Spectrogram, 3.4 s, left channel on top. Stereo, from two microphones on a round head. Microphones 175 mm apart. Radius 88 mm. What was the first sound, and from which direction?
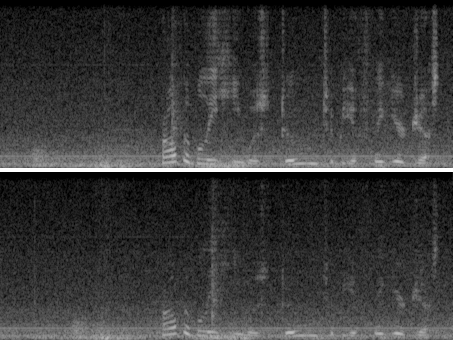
A man speaking, 65° left (ahead or behind).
